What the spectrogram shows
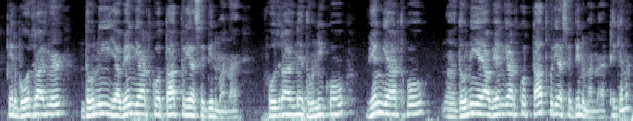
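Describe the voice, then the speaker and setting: Guy teaching an exam revision class, kinda high voice but really warm and dark, keeps repeating stuff and asking "right?". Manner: quizzes with rhetorical questions, answers them himself; repeats key points, ends phrases with check-in tags.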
